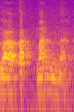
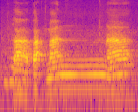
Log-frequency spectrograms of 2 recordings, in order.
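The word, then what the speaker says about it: لَا تَأْمَنَّا: Bacaan kalimatnya itu la ta'manna.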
